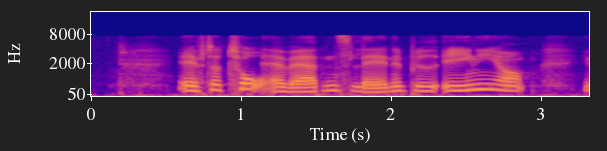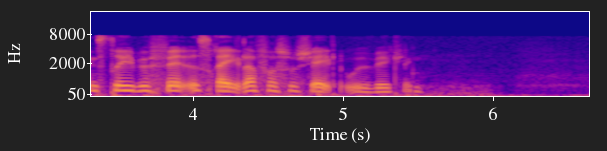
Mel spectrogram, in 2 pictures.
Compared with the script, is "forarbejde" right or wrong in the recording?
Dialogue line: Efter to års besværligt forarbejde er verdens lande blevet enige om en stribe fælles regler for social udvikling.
wrong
